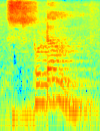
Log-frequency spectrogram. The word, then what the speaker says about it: स्फुटम: स्फुटम, स्फुटम में दोनों होठ मिलाना है।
